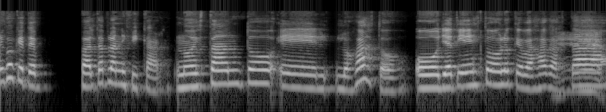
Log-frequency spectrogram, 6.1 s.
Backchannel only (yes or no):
no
